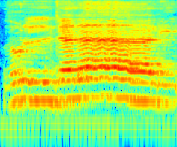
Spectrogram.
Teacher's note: ابدا ابدا ذو الجلال، ذل لام ساکن پر قلقلہ نہیں کرنا، جلا الف مدہ ہے، 1 الف کے برابر کھینچ کر پڑھیں گے۔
